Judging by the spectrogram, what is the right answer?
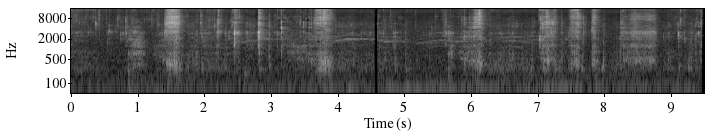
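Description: A person slurping and chewing saucy noodles, close to the microphone, in a series of short wet slurps. The loudest slurps come about one and a half and four seconds in, and several more follow near the end.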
